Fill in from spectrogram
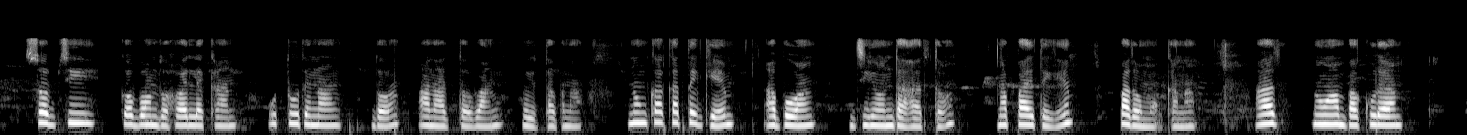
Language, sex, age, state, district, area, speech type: Santali, female, 18-30, West Bengal, Bankura, rural, spontaneous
